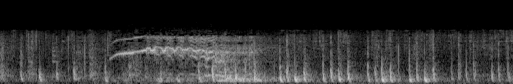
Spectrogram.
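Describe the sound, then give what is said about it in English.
A fresh horse, readied for a mounted messenger at a relay post station, lets out a loud, wavering whinny lasting over a second, while rapid hooves clip-clop steadily before and after it. “A fresh horse! A fresh horse! The horse is ready!”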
